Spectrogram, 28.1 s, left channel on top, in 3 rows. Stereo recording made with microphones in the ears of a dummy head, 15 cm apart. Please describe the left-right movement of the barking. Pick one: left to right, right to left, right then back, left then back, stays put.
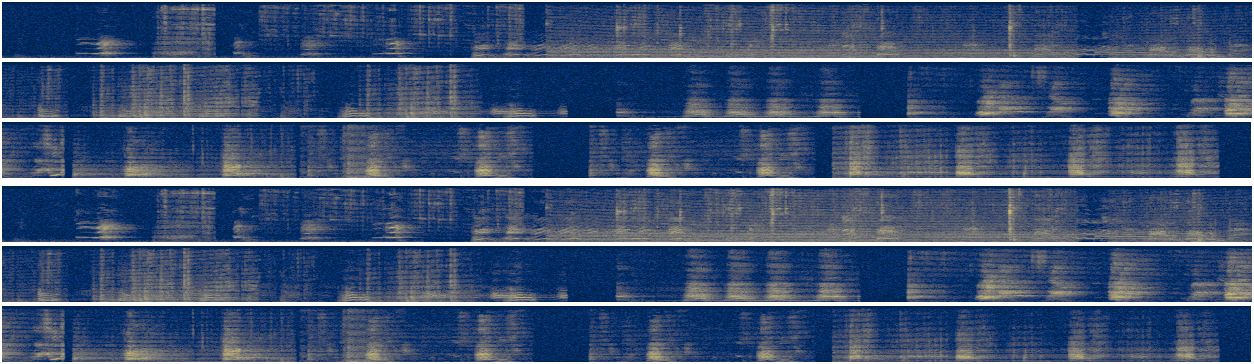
right to left.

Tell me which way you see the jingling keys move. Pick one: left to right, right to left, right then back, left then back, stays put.
right then back.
